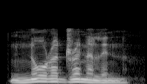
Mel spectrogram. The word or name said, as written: noradrenaline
